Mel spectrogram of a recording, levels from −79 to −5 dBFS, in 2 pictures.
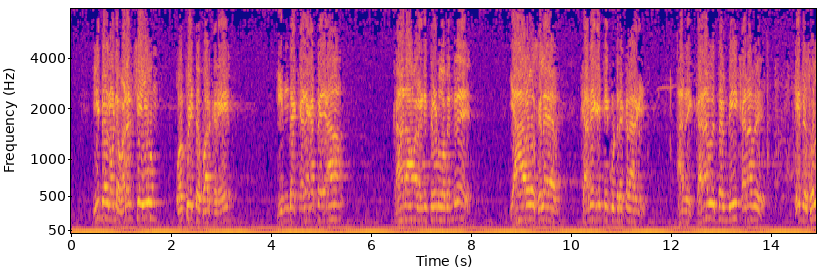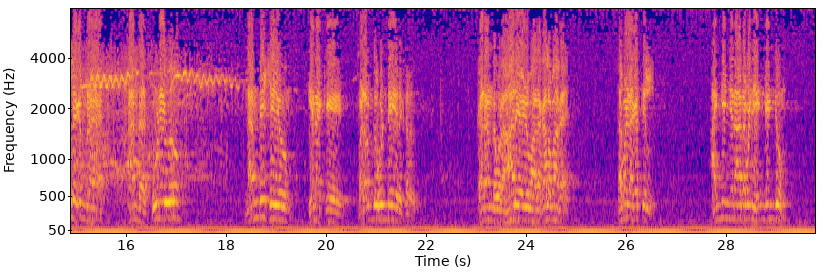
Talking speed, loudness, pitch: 70 wpm, -14 LUFS, 175 Hz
